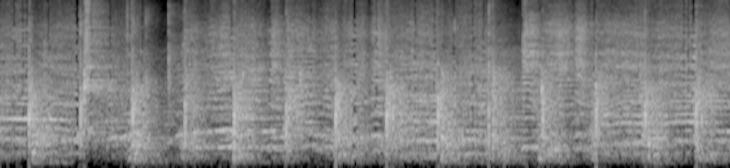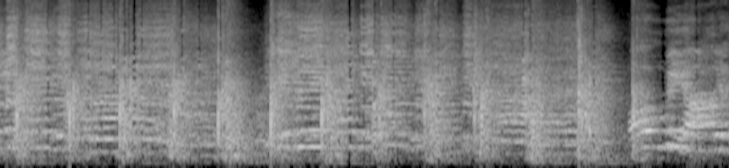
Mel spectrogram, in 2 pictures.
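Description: A small costumed troupe playing a marching tune: a hand-held frame drum beating steady time, about three beats a second, under a melody line.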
